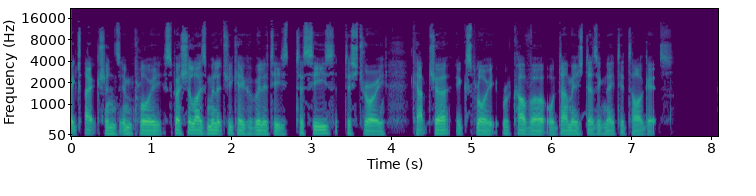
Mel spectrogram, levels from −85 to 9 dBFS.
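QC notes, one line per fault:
throughout: MP3 compression. Codec damage is plainly audible across the speech: a watery, swirling quality, with metallic chirps on s sounds and smeared consonant onsets. This is likely lossy MP3 encoding at a bitrate that fits 64 kbps. With so few bits, the encoder zeroes weak frequency lines, and their switching on and off between frames produces the swirl. Nothing is present above 19.5 kHz, where the encoder cut the treble.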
